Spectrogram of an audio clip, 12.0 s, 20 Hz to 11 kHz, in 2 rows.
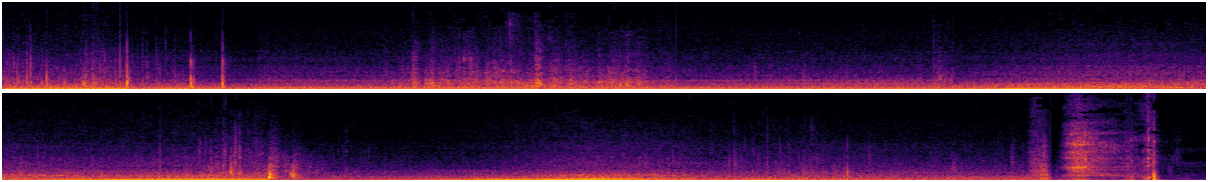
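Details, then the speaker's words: Audi A4 B5, first start after the exhaust was refitted: the engine catches and settles to a steady, even idle with a couple of smooth revs and no rattles; an unexplained hiss was noted. Normal idle. "it sounds stuck as [ __ ] which is dope so um somebody would want it"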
